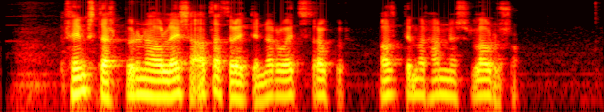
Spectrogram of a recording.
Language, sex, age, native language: Icelandic, male, 40-49, Icelandic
